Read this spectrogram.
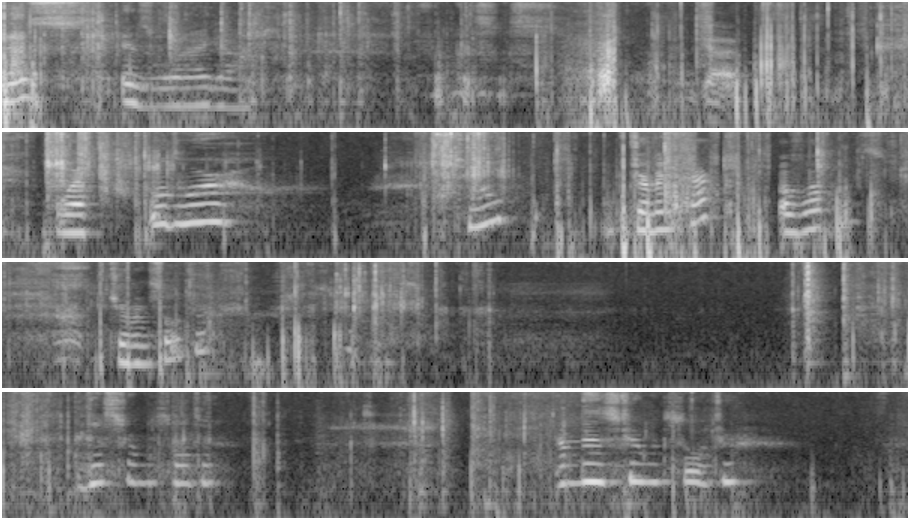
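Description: Plastic bags crinkle and rustle in a boy's hands.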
